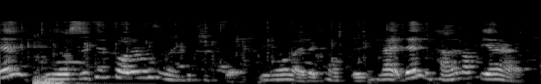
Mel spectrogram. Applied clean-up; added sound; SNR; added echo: classical method Wiener filter.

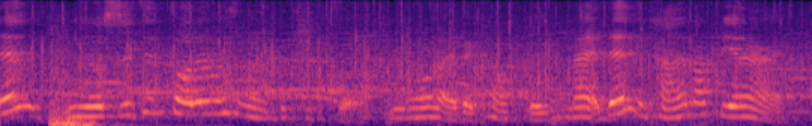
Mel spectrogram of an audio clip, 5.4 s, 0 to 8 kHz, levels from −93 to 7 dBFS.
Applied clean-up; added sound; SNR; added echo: none; Applause / Cheering + Explosion; 7 dB; none.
